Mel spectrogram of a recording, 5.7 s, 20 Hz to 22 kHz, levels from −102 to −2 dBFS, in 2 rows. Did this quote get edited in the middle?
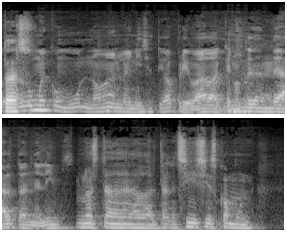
no; 0 cuts

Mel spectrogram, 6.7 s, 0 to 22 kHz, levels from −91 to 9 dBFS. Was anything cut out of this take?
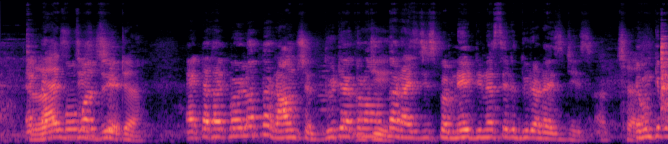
no; 0 cuts

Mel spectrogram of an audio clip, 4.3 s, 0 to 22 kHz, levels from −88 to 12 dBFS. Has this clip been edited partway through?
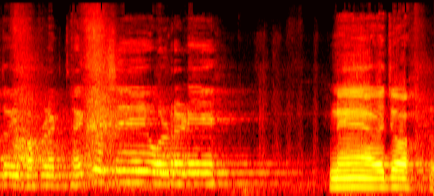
no; 0 cuts

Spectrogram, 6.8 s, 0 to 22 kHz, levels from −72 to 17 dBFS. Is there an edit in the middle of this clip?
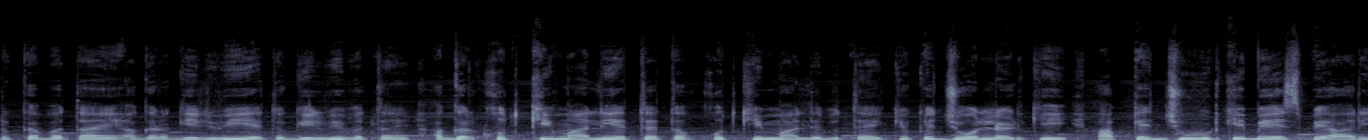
yes; 2 cuts; at 2.1 s, 5.4 s

